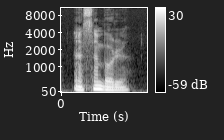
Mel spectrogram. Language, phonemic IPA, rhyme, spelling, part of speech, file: French, /sɛ̃.bɔl/, -ɔl, symbole, noun, Fr-symbole.ogg
- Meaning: symbol (all meanings)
